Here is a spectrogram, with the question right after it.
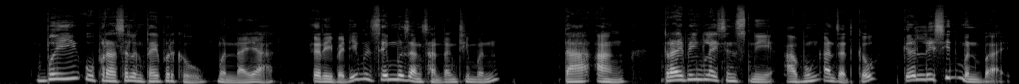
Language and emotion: Bodo, happy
